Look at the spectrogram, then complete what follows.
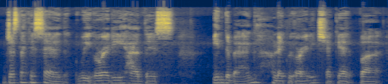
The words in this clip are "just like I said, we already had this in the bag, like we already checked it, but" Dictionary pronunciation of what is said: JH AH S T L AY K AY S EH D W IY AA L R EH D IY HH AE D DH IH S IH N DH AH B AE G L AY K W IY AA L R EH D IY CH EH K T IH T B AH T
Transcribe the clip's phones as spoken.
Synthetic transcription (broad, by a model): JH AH S T L AY K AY S EH D W IY AA L R EH D IY HH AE D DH IH S IH N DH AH B AE G L AY K W IY AA L R EH D IY CH EH K IH T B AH T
